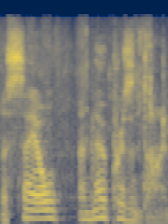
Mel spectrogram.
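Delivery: slightly sarcastic, dry, wry tone. Joking about a car sale after fearing prison over wheels: a bit sarcastic. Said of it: "a bit sarcastic".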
